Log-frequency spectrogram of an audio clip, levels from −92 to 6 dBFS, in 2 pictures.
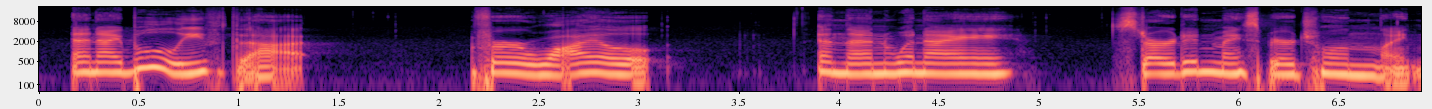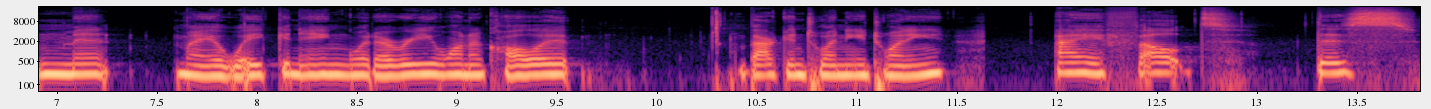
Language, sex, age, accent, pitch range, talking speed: English, female, 10-29, American, 195-225 Hz, 120 wpm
